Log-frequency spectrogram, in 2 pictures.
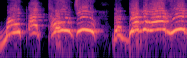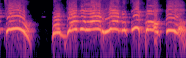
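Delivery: shrill, loud, high-pitched soprano holler. Football player retelling a penalty and the shout from the sideline, imitating Gifford Ramsey's soprano yell. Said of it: "yelling from the sideline with his high soprano voice".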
